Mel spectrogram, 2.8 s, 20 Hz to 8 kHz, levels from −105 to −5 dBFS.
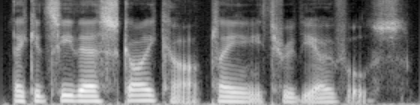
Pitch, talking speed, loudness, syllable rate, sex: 135 Hz, 215 wpm, -17 LUFS, 4.8 syllables/s, male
